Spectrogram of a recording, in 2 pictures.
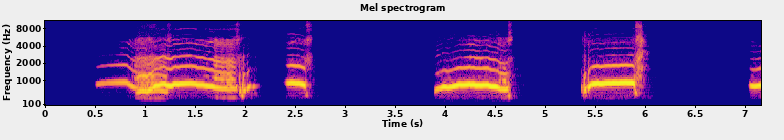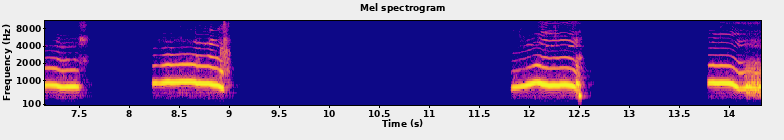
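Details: A red fox gives a series of short whining cries, some rising and others falling or breaking off, at irregular intervals over about fourteen seconds, with one longer pause midway.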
